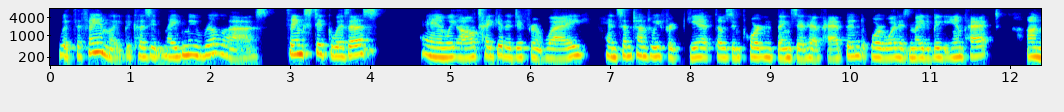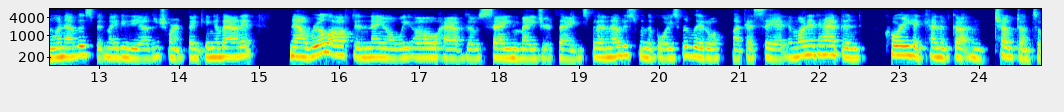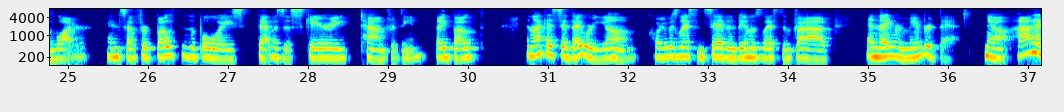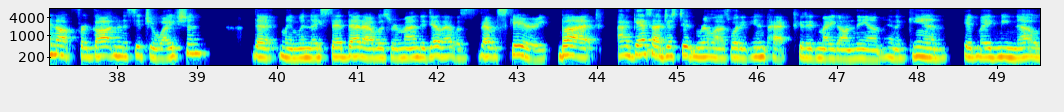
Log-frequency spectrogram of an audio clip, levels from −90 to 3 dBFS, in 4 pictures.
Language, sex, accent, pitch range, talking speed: English, female, American, 190-215 Hz, 200 wpm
